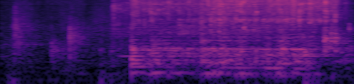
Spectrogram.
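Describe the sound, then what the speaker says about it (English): A kitchen tap runs quietly while someone washes their hands, a soft hiss of flowing water that swells after a second and continues steadily, with no talking. "I'm just going to wash my hands for a sec."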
